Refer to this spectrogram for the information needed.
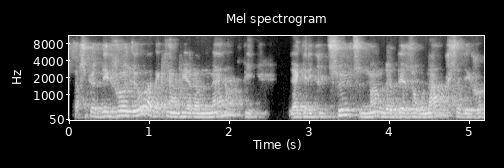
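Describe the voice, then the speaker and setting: A fed-up man with a Québécois French accent tells his grievances at a town council meeting in a rambling, colloquial way. His voice sits a little high and comes from well away from the mic. It echoes around a large hall with a long reverb, and steady noise is audible underneath. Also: normal speed, recorded from a distance. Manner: rambling, frustrated, colloquial storytelling. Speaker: citizen at council question period. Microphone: far from the microphone.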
